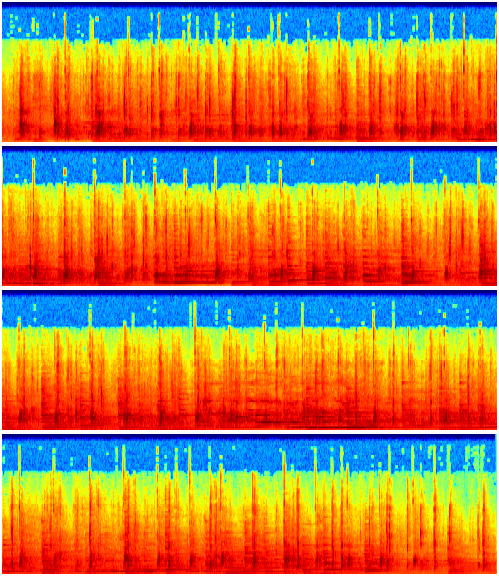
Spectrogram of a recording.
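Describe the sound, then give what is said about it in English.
A church audience applauds the Lord steadily for about twenty-five seconds, a dense wash of clapping with a few scattered whoops, over sustained keyboard or organ music playing chords throughout. “Can we just give the Lord another big round of applause?”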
